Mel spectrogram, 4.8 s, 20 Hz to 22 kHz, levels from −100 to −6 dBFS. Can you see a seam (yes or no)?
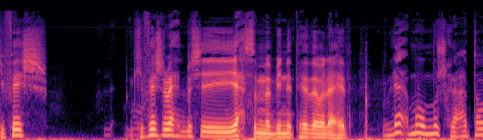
no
